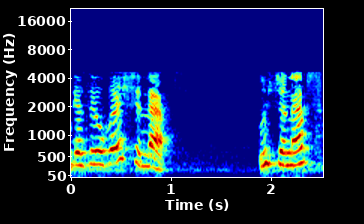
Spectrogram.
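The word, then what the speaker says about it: Schnapps: Right, जो alcohol है, drinks है, शनैप्स, इसका प्रोनाउंसिएशन कैसे होगा, शनैप्स।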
